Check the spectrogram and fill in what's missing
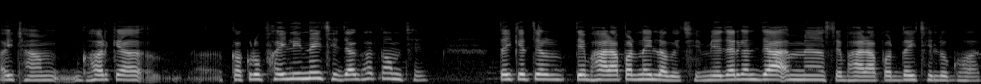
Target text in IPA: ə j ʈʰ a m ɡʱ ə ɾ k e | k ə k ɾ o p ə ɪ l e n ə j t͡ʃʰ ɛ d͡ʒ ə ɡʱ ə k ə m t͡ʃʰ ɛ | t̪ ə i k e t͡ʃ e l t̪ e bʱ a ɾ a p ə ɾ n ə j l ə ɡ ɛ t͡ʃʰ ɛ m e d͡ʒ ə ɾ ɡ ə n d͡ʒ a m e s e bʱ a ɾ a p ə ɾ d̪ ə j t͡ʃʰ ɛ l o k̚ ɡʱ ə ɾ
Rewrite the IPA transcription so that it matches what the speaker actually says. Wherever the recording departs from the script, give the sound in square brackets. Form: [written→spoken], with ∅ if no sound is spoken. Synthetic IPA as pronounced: ə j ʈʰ a m ɡʱ ə ɾ k e | k ə k ɾ o [p→pʰ] ə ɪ l [e→i] n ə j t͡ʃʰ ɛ d͡ʒ ə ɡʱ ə k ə m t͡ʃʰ ɛ | t̪ ə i k e t͡ʃ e l t̪ e bʱ a ɾ a p ə ɾ n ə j l ə ɡ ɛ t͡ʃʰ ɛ m e d͡ʒ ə ɾ ɡ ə n d͡ʒ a m e s e bʱ a ɾ a p ə ɾ d̪ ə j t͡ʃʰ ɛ l o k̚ ɡʱ ə ɾ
